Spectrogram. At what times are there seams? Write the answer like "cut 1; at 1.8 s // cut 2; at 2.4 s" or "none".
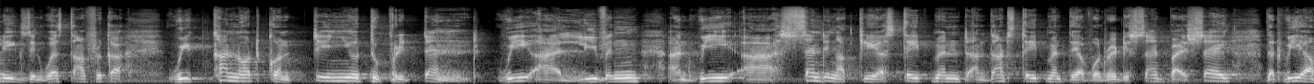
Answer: none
